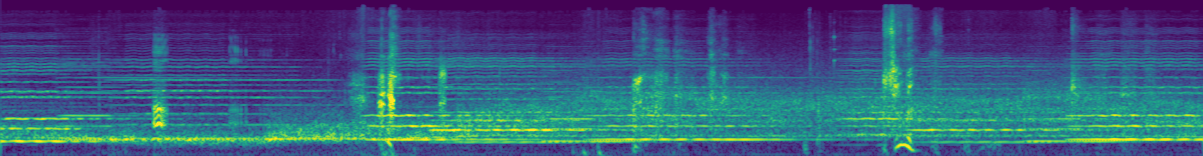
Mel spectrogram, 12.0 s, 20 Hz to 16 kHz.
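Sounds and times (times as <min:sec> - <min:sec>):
sustained music drone: 0:00.0 - 0:12.0.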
